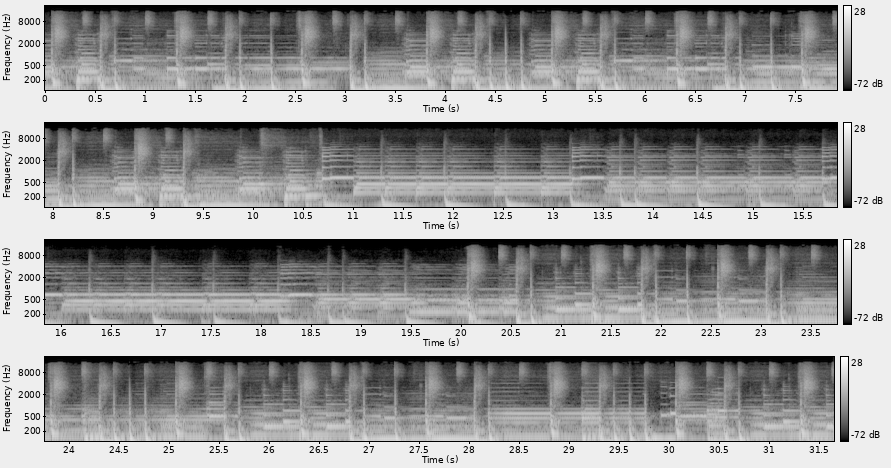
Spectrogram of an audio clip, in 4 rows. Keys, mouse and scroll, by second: 0.6 space, 5.7 space, 6.5 space, 8.5 space, 9.1 space, 12.0 space, 13.2 space, 15.4 space, 16.5 space, 18.4 ctrl+d, 20.1 ctrl+d.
